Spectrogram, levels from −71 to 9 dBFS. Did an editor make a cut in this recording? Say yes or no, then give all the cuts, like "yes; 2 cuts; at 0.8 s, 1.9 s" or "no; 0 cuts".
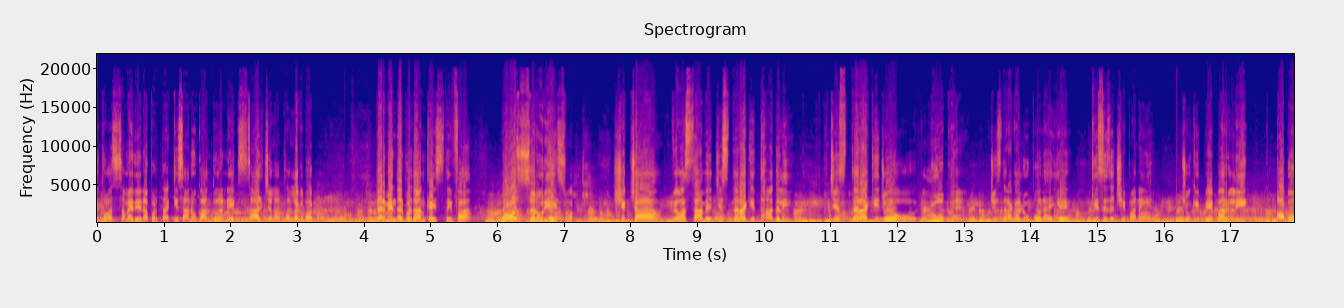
yes; 2 cuts; at 3.7 s, 16.2 s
